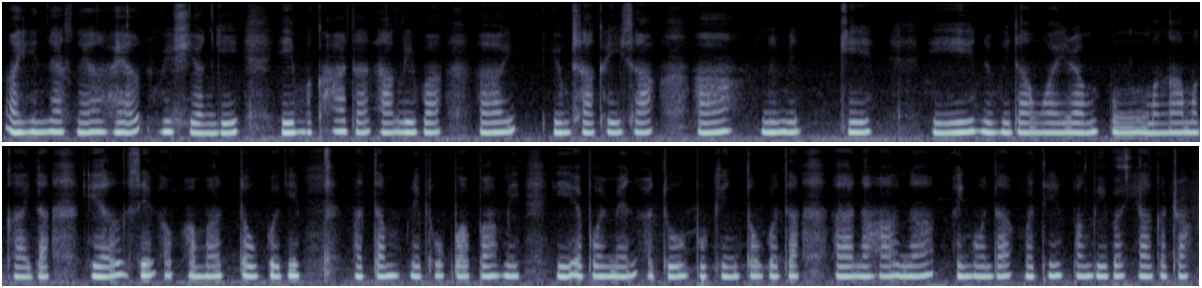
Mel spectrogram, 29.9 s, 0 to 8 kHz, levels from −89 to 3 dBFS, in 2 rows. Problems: background sounds at intervals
